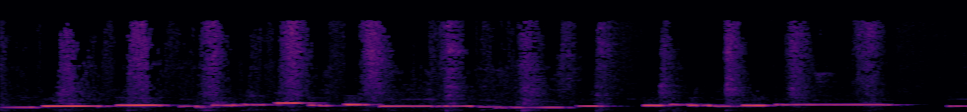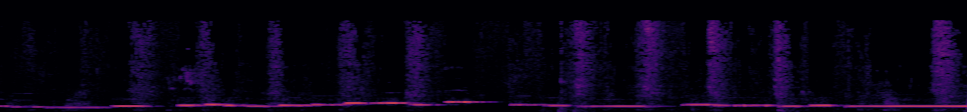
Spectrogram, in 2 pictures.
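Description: A soft, pure-toned ocarina plays a slow, flowing melody of mid-pitched notes indoors in Wuzhen, China, steady throughout, while sharp knocking or banging sounds from renovation work outside repeat at irregular intervals beneath it.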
